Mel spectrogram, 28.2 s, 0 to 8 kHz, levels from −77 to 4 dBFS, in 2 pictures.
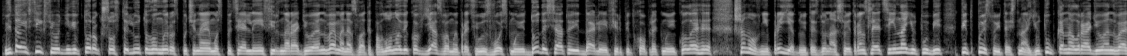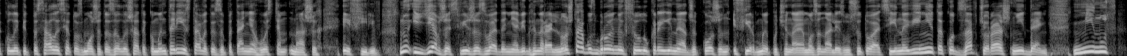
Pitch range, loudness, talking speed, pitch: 130-180 Hz, -17 LUFS, 175 wpm, 150 Hz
